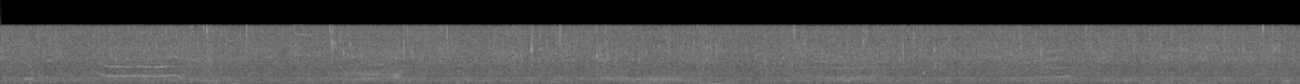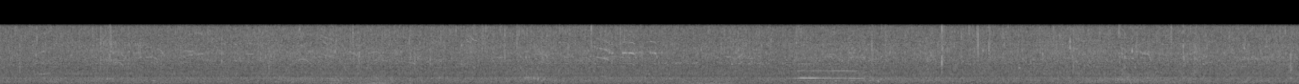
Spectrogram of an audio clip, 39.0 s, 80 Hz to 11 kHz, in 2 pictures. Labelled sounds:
1.4	2.7	humpback whale, 1.1 to 2.6 kHz
4.4	4.7	Pacific white-sided dolphin, 6.3 to 6.7 kHz
5.4	5.6	humpback whale, 0.78 to 0.91 kHz
12.5	13.1	humpback whale, 2.1 to 2.4 kHz
15.6	16.1	humpback whale, 1.0 to 4.6 kHz
21.1	21.4	Pacific white-sided dolphin, 3.2 to 3.3 kHz
31.3	32.3	humpback whale, 0.84 to 2.0 kHz

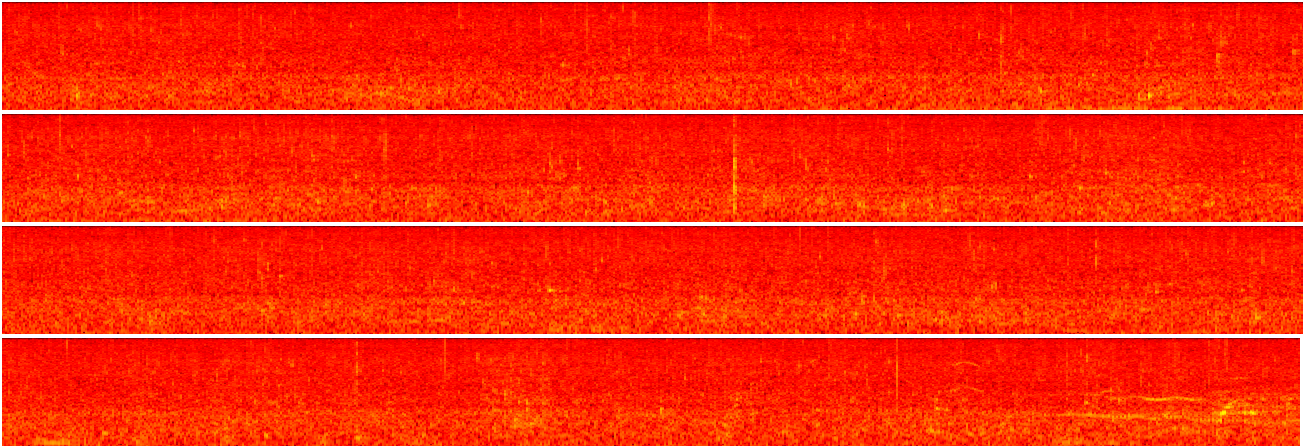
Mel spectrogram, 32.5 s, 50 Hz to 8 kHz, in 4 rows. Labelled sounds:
31.3	31.9	humpback whale, 1.4 to 1.6 kHz

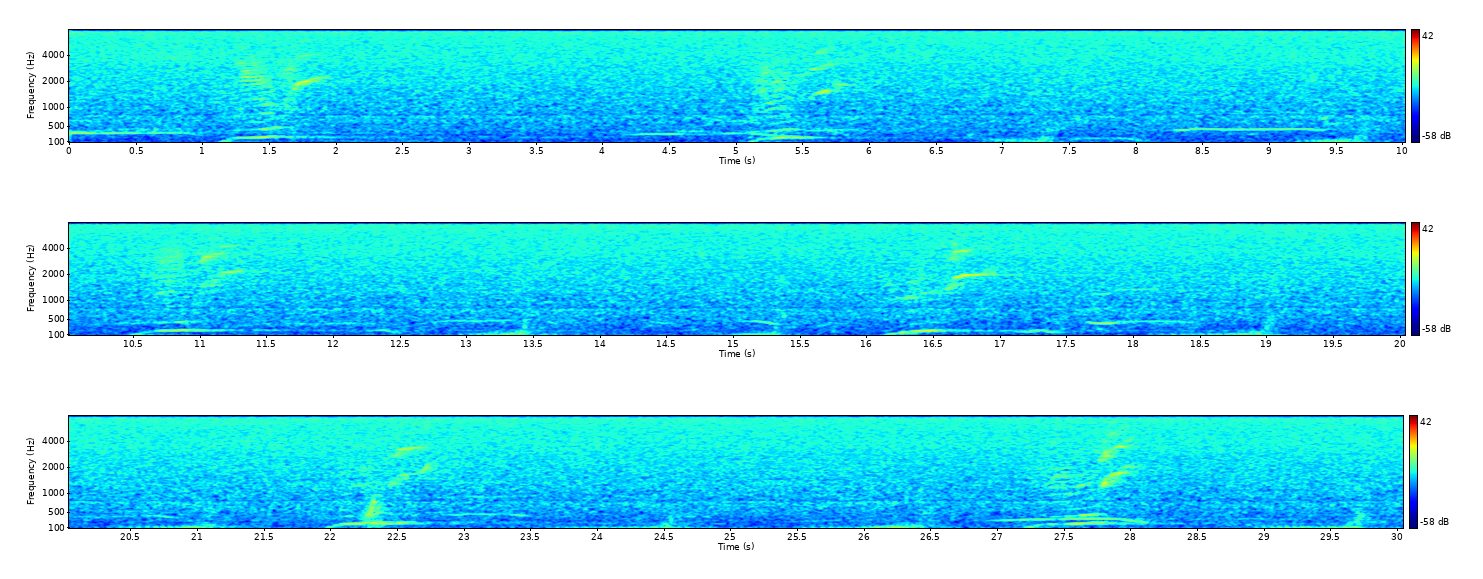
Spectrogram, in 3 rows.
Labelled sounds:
1.3	2.0	humpback whale, 1.6 to 2.3 kHz
16.6	17.0	humpback whale, 1.7 to 2.3 kHz
22.4	22.8	humpback whale, 1.2 to 3.5 kHz
27.7	28.0	humpback whale, 1.2 to 3.6 kHz

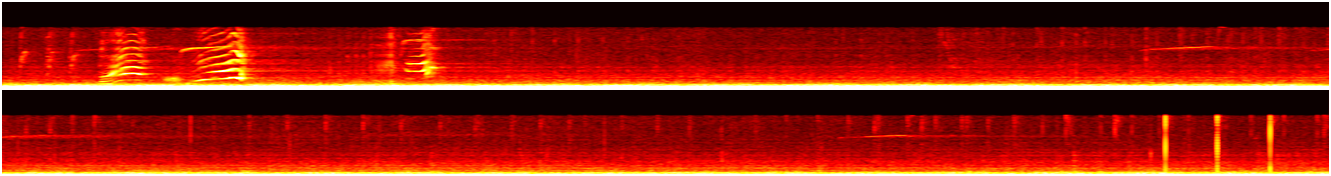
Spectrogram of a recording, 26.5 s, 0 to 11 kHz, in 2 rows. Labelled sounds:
0.0	1.5	killer whale, call S18, 0.38 to 8.0 kHz
1.5	2.6	killer whale, 0.38 to 8.0 kHz
3.3	5.0	killer whale, call S22, 0.87 to 8.0 kHz
15.6	18.2	killer whale, 4.2 to 8.0 kHz

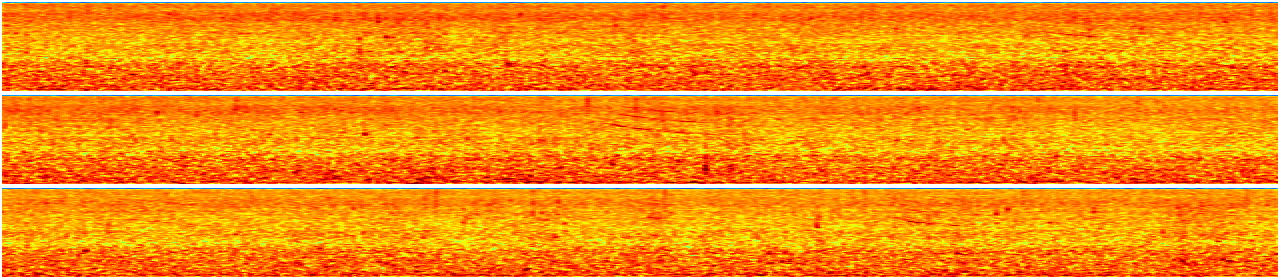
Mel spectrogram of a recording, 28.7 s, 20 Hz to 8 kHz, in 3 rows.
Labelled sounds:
7.9	8.2	killer whale, northern resident, A clan, AA subclan, call N04, 2.4 to 2.7 kHz
14.2	14.9	killer whale, northern resident, A clan, AA subclan, call N04, 3.0 to 4.1 kHz

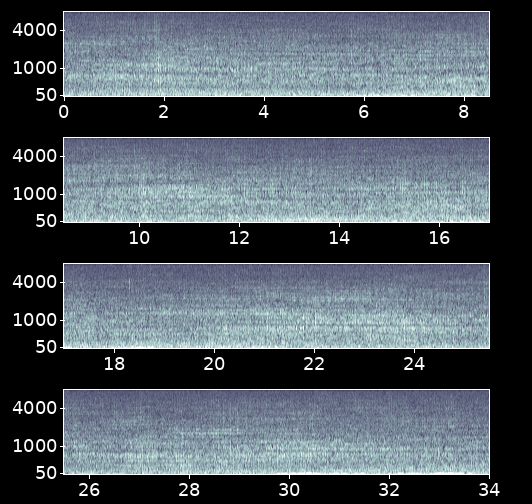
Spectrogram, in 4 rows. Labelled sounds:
9.0	9.3	vessel noise, 1.2 to 1.3 kHz
21.0	21.4	vessel noise, 2.5 to 2.8 kHz
27.8	28.1	vessel noise, 1.5 to 1.7 kHz

